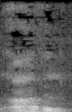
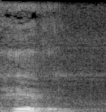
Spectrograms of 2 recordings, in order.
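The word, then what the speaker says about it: Гевель (הבל): Все знают Авель, Каин, но это не еврейское произношение. Каин совпадает, а Авель нет. Правильное его имя было Гевель. По-русски тяжело, я понимаю, потому что буквы Гей, звука Гей нету. Но мы должны говорить правильно. Гевель.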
